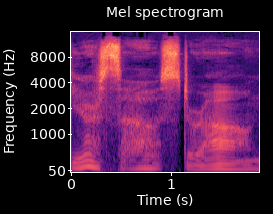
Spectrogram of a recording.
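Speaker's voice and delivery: low, deep, soft, sultry murmur. Retelling what a strength workout machine said during calibration, imitating a deep sultry voice. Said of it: "Its voice got really deep and sultry like that".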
